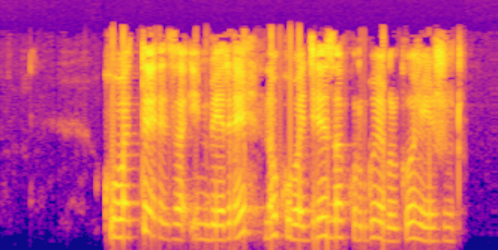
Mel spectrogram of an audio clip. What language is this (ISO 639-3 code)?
kin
